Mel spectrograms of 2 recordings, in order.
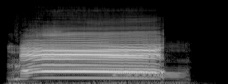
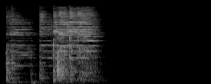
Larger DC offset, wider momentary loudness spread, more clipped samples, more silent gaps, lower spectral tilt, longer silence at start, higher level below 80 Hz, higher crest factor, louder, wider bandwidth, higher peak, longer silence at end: neither; second, 9 LU vs 12 LU; neither; neither; first, -2 dB/octave vs 1.5 dB/octave; about the same, 0.1 s vs 0.05 s; first, -48 dBFS vs -72 dBFS; second, 14 dB vs 22 dB; first, -12 LUFS vs -25 LUFS; second, 15 kHz vs 17 kHz; first, 0 dBFS vs -10 dBFS; second, 0.5 s vs 1.1 s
